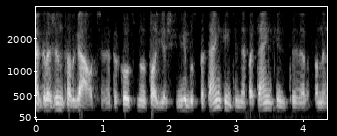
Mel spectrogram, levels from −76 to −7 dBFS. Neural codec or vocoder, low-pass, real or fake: none; 3.6 kHz; real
